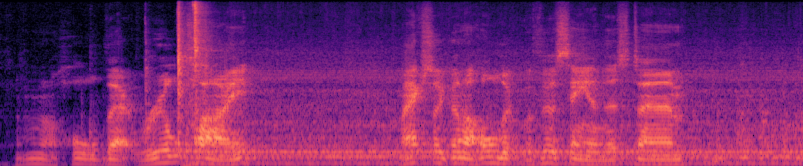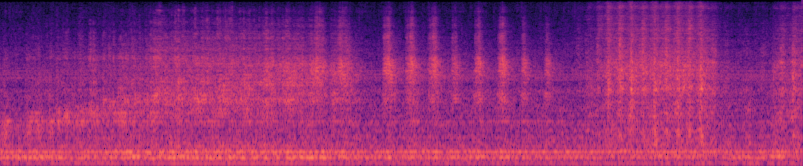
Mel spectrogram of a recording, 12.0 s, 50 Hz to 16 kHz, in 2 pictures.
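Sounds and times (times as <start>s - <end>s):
rapid rattle of drill bit: 10.5s - 12.0s.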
